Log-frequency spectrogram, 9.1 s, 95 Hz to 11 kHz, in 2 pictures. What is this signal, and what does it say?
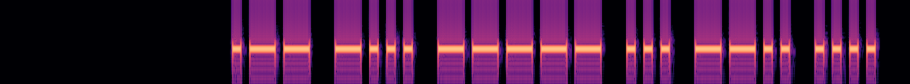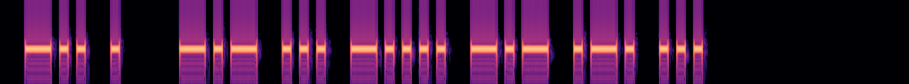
Morse code, heard as a keyed tone, about 27 wpm, 700 Hz. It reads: WB0SZH DE KS6KRS
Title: USA Callsign DE Callsign 28wpm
